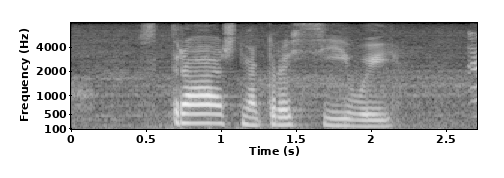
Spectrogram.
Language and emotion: Russian, positive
